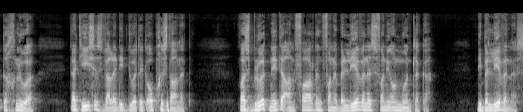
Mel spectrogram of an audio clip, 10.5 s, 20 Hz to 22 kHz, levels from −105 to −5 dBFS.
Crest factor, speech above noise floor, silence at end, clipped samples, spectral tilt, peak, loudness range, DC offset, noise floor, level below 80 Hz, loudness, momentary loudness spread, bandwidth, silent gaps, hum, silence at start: 18 dB; 59 dB; 0 s; under 0.1%; -6.5 dB/octave; -2 dBFS; 3 LU; under 0.1%; -78 dBFS; -40 dBFS; -19 LUFS; 10 LU; 13 kHz; none; none; 0.05 s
